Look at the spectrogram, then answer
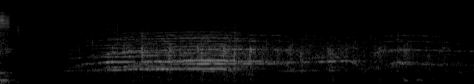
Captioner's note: cheering, applause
